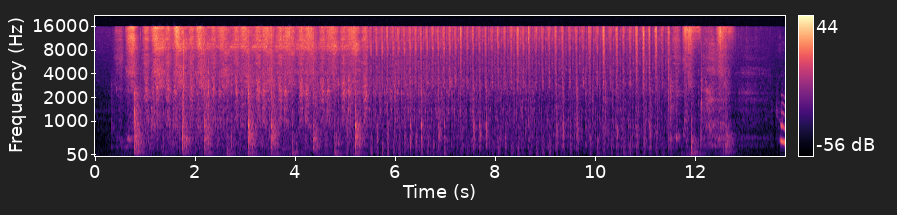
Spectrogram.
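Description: A lightweight bicycle hand pump is worked hard and fast to inflate a tire, giving a steady run of rapid, rhythmic hissing strokes that hold for several seconds before stopping abruptly, with no voices.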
